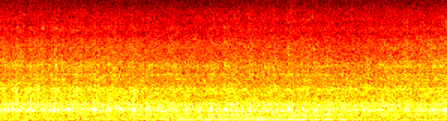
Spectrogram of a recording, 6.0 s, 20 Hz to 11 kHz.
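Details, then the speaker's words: 2007 Ford 6.0 diesel that idled rough, after two cans of Seafoam in half a tank of fuel plus some in the fuel filter and a quarter tank run through: steady, even idle with no stumble or miss; normal idle. "This sounds really good. This does not have any kind of rough idle to it. So it looks like that Seafoam might have worked."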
